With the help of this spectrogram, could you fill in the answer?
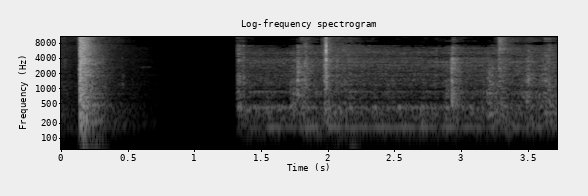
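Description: An office printer: a sharp thump, a second of silence, then a steady mechanical whirring with rhythmic clicks and clatters as it starts feeding and printing.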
